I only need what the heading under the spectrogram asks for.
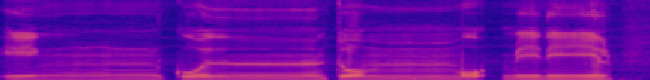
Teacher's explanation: Kemudian Pada lafal mim mati bertemu mim, adanya dua mim yang saling berdekatan, maka cara membacanya mim yang satunya dimasukkan kepada mim yang kedua dan ditahan suara mimnya. Dan inilah yang kita namakan dengan idgham mim apabila ada huruf mim bertemu dengan mim yang serupa.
